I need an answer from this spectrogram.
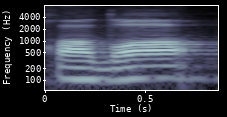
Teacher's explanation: ഖാഫ്, ദ്വാദ്, ദ്വാദിൻ്റെ അലിഫ് ഇവയെല്ലാം തഫ്ഖീം ചെയ്ത് തടിപ്പിക്കേണ്ട അക്ഷരങ്ങളാണ്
